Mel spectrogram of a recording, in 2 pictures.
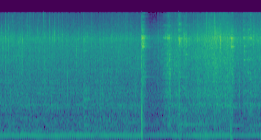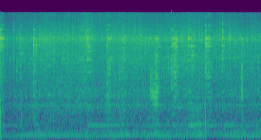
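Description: Chopped shallots, tomato, garlic and curry leaves with cashew nuts sizzling in hot oil in a kadai while a spatula stirs them, clicking and scraping against the pan. The sizzle is quieter for the first few seconds, with a sharp click about three seconds in, then grows louder.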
